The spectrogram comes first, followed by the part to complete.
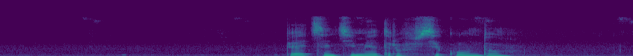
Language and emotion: Russian, neutral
